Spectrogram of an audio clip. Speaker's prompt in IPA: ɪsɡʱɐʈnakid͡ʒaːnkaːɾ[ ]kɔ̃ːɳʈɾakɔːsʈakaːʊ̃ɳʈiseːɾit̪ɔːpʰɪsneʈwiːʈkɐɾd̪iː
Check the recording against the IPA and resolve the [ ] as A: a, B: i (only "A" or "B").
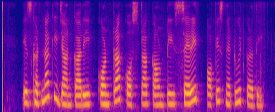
B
